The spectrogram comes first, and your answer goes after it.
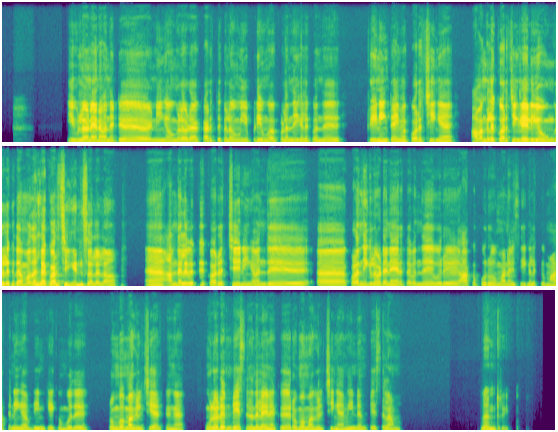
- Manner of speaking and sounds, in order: static; in English: "ஸ்கிரீனிங் டைம"; laughing while speaking: "உங்களுக்கு தான் மொதல்ல குறைச்சீங்கன்னு சொல்லலாம்"; unintelligible speech; tapping
- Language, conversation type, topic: Tamil, podcast, குழந்தைகளின் திரை நேரத்திற்கு நீங்கள் எந்த விதிமுறைகள் வைத்திருக்கிறீர்கள்?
